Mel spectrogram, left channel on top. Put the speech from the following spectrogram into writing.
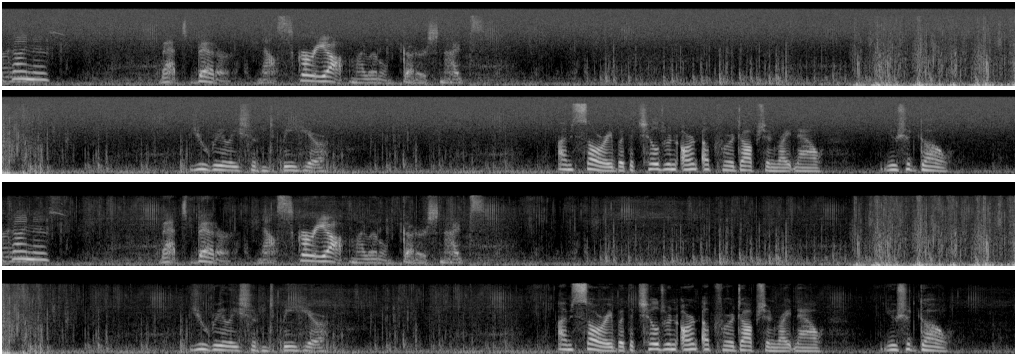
That's better. Now scurry off, my little gutter snipes. You really shouldn't be here. I'm sorry, but the children aren't up for adoption right now. You should go.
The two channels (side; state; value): left; noise; hiss, 5 dB below the sound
